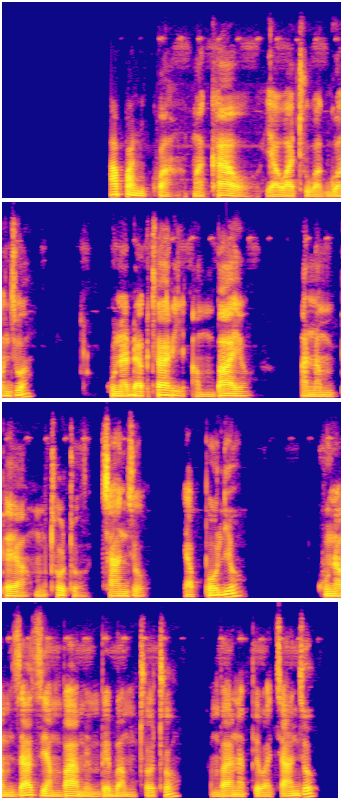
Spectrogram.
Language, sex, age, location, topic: Swahili, male, 25-35, Kisumu, health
